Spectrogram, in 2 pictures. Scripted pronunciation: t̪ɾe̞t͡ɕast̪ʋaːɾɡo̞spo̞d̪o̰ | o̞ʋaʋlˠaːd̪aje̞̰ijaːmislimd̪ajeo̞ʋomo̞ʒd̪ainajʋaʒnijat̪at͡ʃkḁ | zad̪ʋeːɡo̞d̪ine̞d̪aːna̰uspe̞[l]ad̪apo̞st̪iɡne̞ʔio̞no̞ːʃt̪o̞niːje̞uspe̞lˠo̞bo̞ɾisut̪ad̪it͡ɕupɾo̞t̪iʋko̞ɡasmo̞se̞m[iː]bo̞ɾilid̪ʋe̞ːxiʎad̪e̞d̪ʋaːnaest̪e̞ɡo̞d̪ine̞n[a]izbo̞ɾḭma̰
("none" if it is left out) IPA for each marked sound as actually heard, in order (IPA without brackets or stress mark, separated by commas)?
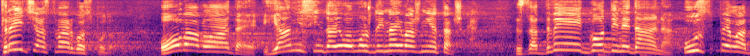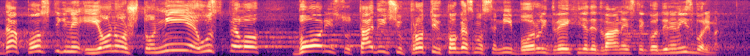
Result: l, iː, a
